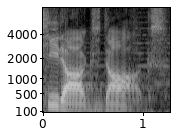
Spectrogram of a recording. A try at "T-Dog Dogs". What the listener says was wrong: T-Dog. There's no S in it, though. It's just T-Dog Dogs.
